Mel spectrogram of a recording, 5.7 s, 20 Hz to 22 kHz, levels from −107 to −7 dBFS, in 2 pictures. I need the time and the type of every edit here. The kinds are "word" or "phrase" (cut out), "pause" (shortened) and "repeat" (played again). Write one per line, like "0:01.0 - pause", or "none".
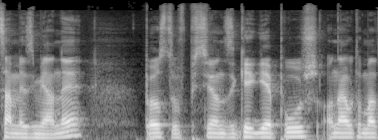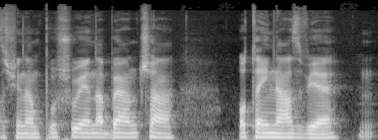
none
